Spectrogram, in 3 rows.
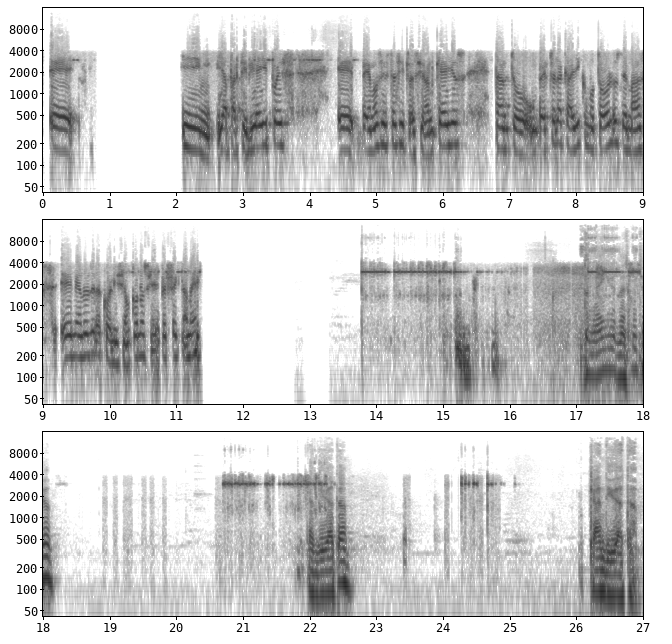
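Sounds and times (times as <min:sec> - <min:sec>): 
speech: 0:00.2 - 0:00.6, 0:02.1 - 0:11.4, 0:17.4 - 0:18.3, 0:22.0 - 0:22.7, 0:26.2 - 0:26.9
alarm clock ringing with shrill little bells: 0:13.8 - 0:15.2, 0:20.7 - 0:22.6.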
